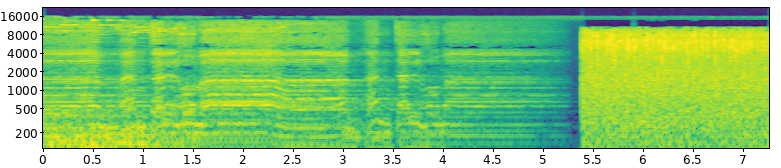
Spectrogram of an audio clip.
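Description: Music plays for several seconds, then cuts off abruptly into a loud, steady hiss of rain falling, a dense, even downpour with no voices.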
